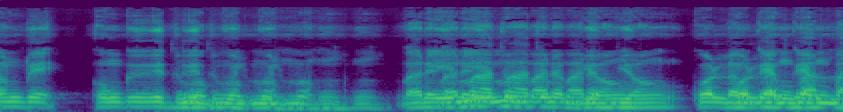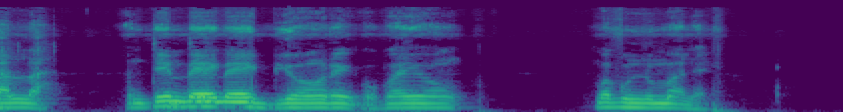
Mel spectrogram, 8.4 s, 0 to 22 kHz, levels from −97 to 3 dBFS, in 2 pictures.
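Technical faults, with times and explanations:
0.91–5.47 s, doubled audio track: after "ungi giti" the speech gains a full-band echo trailing about a fifth of a second behind at roughly equal loudness, with no room decay, stopping abruptly before "hii bgooŋ reg ugan"; likely a second, slower capture path mixed in.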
